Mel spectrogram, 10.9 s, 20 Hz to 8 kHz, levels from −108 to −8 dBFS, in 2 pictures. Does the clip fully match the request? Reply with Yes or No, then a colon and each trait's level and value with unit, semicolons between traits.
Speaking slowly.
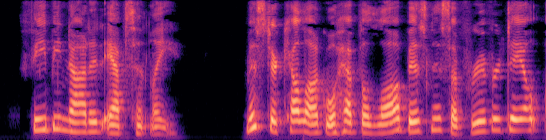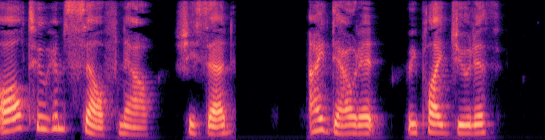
Yes: slow, 125 wpm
